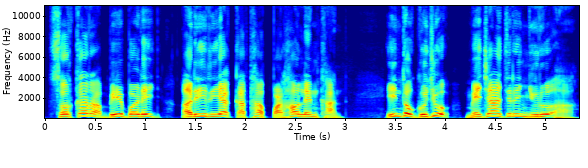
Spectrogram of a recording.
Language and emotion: Santali, angry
